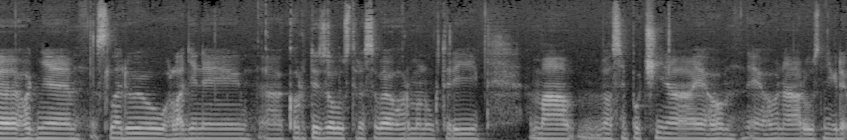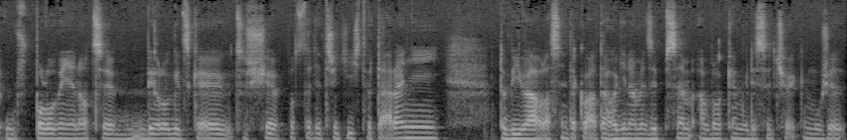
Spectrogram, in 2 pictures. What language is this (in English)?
Czech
